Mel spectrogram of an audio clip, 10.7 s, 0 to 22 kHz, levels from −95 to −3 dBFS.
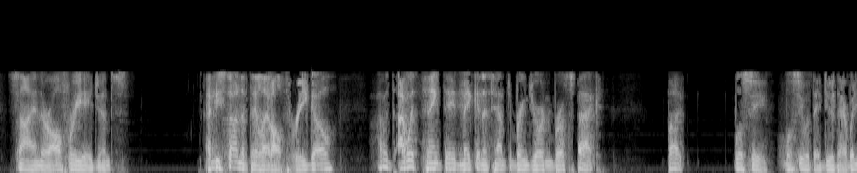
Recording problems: garbled, watery; badly; nothing above 4 kHz
abrupt cut into speech; at the end

